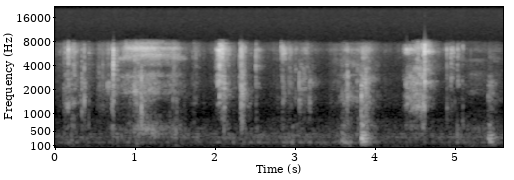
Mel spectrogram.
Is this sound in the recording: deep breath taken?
no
